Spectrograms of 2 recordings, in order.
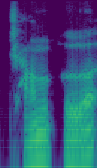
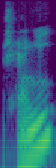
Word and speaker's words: Chang'e: The name of the Chinese moon lander program is pronounced Chang'e, not Chang'e, because that's the place in Singapore, but it's pronounced Chang'e, like an ER with an upward inflection.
